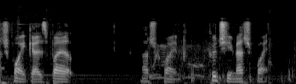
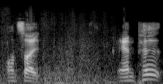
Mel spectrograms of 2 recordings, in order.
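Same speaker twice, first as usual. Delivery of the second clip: loud callout; 4 semitones higher, 8 dB louder than usual. Real, not acted. Callouts shouted mid round.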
